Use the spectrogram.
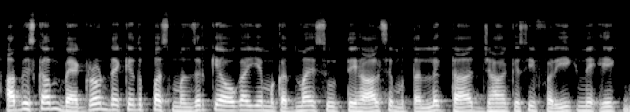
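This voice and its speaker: A man's voice: fairly high pitch, brisk, mellow. A man with a Pakistani accent explaining material like a lecturer, in formal phrasing sprinkled with English terms. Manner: formal Urdu with frequent English legal terms. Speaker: law education YouTuber. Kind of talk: explanatory lecture mixed with reading out a judgment.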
